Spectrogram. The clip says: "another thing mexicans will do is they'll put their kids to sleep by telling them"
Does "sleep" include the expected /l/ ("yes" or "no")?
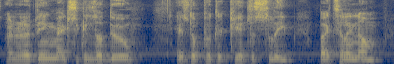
yes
